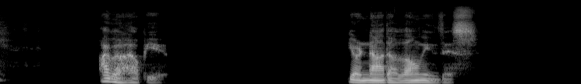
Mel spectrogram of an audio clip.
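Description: A young man speaks softly and reassuringly, close by.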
